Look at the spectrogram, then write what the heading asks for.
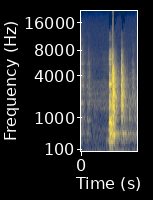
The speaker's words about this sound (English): Yeah, go ahead and roll the die.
